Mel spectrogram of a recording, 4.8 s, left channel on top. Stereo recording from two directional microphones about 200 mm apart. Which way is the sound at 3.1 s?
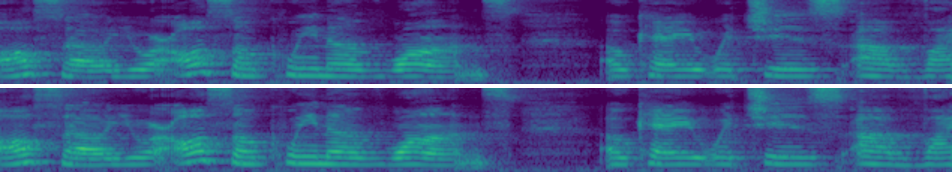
75° right (ahead or behind).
